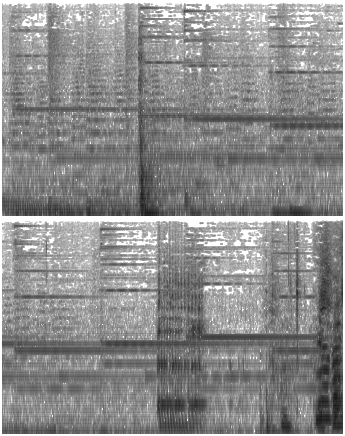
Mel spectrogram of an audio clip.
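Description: A loud, drawn-out burp in a scene from the Christmas film Noche de Paz rumbles over soft background music with ringing, bell-like tones, followed by a couple of shorter guttural bursts near the end.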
